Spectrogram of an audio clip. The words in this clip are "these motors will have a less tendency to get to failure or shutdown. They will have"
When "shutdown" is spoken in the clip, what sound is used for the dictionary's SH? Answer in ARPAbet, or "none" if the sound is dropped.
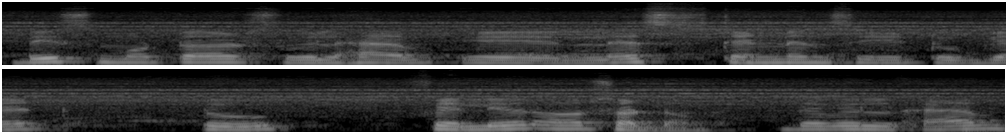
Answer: S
